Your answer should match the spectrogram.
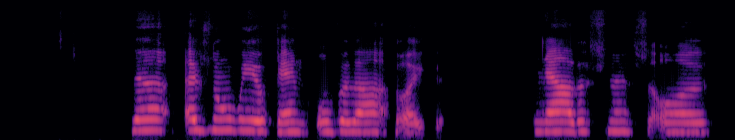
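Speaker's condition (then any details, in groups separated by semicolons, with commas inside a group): Cerebral palsy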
